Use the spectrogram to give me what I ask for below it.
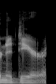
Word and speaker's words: Nader: we had the discussion I think it can be pronounced nater or Nader I think either way that it works either way it doesn't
